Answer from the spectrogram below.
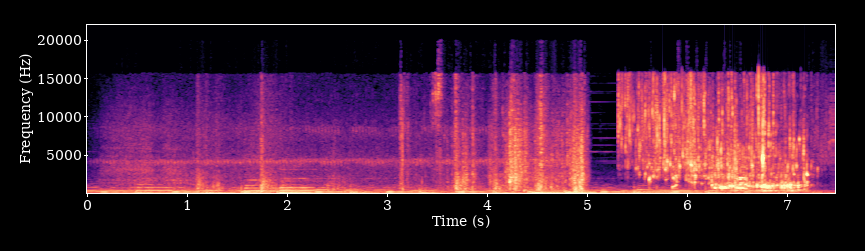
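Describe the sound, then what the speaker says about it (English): In Kingdom Come Deliverance 2, water splashes and pours into a water skin from a barrel, rising into a louder gushing fill at the end, over quiet background music. "take my water skin. Fill it up in that barrel over there."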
